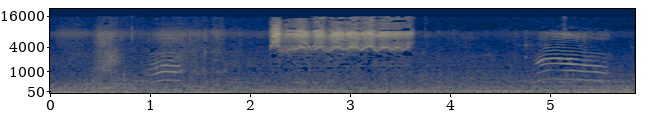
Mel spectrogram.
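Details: Wary street cat in Morocco asking for food: two drawn-out meows, a short upswept one and a longer rising-then-falling call, separated by a loud rustling burst of noise.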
